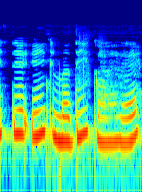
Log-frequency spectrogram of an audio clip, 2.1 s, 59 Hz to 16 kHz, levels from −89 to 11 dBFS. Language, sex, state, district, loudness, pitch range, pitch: Hindi, female, Jharkhand, Garhwa, -11 LUFS, 260-325 Hz, 295 Hz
